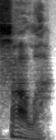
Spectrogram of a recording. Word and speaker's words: Saleh: Can we get his name right? It's Saleh. I mean, let's at least get the guy's name right.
